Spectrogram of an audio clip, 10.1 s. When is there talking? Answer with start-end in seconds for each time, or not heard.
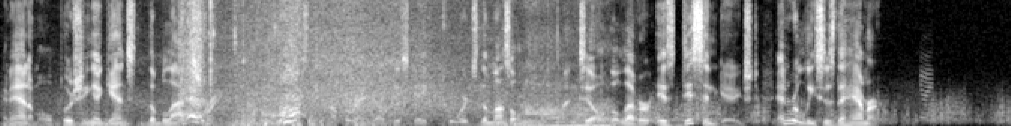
0.0-8.8.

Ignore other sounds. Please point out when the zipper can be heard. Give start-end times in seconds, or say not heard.
1.8-3.0, 5.2-6.2.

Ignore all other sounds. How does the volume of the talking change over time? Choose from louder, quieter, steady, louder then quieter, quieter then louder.
quieter then louder.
